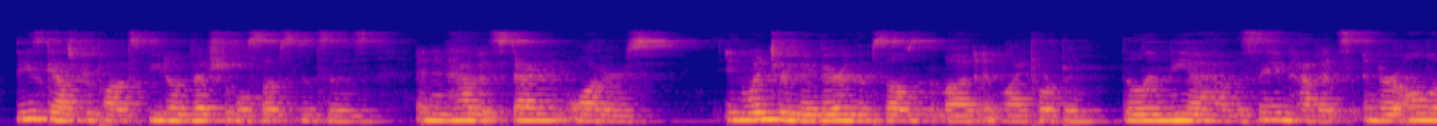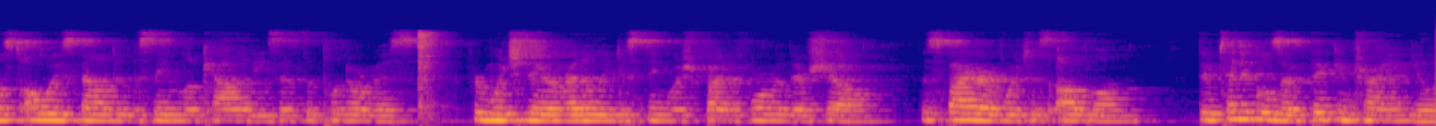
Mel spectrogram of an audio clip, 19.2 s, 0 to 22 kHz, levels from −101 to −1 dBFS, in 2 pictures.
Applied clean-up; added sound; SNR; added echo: none; Hi-hat; 14 dB; reverberation time 0.6 s.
